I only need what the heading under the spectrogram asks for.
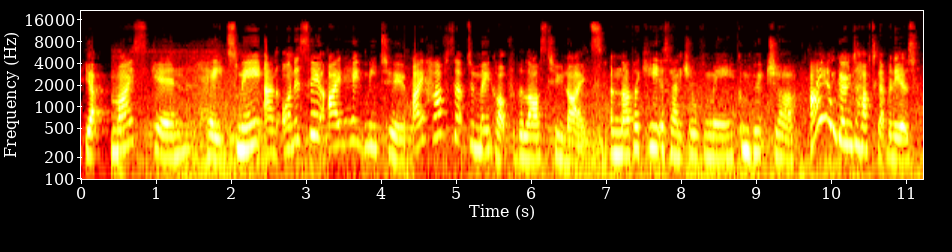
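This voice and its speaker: A woman's voice: a little high, lively intonation, normal speed, hardly any pauses, background noise. A hungover woman in her early twenties chatting casually to camera in a scatty, playful, gushing way with lots of slang. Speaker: vlogger.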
